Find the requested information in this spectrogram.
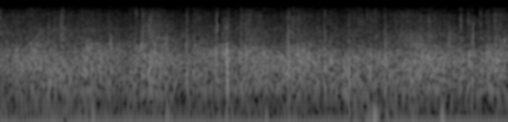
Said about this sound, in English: If you are clapping, it's good.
